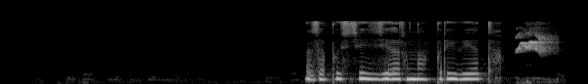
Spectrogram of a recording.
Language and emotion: Russian, neutral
